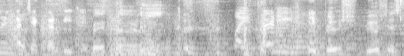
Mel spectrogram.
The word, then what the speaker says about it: पैठनी: स्लोनी, पैठनी, वो जरा प्रोनाउंसिएशन इनका चेक कर दीजिए. पैठनी।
